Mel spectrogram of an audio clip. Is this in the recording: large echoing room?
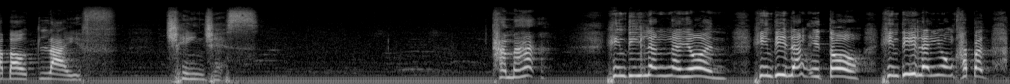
yes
